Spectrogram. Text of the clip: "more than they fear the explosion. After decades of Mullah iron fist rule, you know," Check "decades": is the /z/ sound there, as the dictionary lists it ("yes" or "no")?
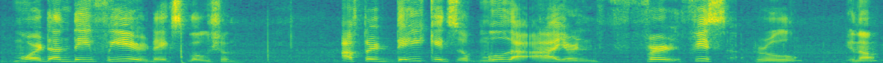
no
